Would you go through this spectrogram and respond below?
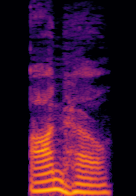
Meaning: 1. primogenitor, first ancestor 2. forefather
- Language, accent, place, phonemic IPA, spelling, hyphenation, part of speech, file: German, Germany, Berlin, /ˈaːnˌhɛʁ/, Ahnherr, Ahn‧herr, noun, De-Ahnherr.ogg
